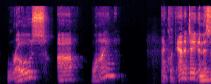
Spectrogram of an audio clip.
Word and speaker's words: Rosaline: I'm going to click annotate, and I can write should be Rose line.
